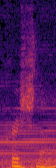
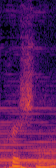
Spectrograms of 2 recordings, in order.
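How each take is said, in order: The two takes are said the same way.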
